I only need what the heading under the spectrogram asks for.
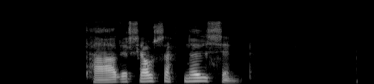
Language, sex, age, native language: Icelandic, male, 70-79, Icelandic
